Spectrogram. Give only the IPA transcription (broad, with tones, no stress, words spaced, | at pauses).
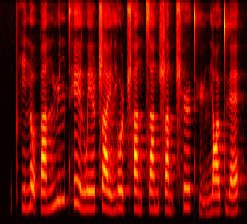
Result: pʰi˧˥nɤ̰˨˩pa˧˥n my˥nt̪ʰe˥˩ɪ̯lwe˧˥ɪ̯ ʈ͡ʂa˥˧ɪ̯ljo˥˧ʊ̯ʈ͡ʂʰa˥˩n t͡sa˥nʂa˥˩n ʈ͡ʂʰɻ̩˥t̪ʰy̰˨˩ n̪jɑ˧˥ʊ̯t̪ɥɛ˧˥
